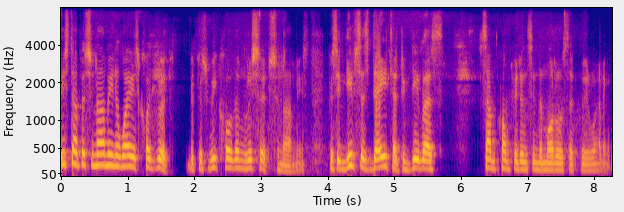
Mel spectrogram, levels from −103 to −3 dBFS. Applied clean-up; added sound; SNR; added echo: neural mask model Resemble Enhance denoiser.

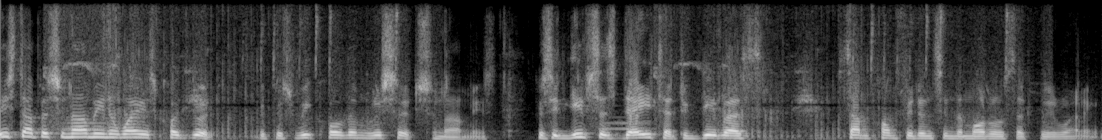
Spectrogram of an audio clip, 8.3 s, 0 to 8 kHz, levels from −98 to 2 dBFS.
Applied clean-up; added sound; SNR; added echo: neural mask model RNNoise.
